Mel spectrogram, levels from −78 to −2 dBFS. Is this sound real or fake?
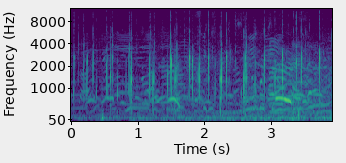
real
